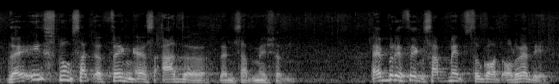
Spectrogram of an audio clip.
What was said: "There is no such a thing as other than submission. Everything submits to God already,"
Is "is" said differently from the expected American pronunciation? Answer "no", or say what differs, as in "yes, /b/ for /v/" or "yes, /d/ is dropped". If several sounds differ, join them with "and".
yes, /s/ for /z/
